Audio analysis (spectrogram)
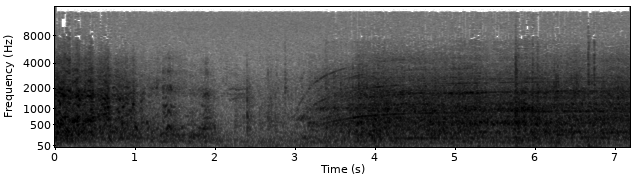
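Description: An old vacuum cleaner motor roars, sags for a moment, then whines back up with rising tones into a steady, loud, rattling drone.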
